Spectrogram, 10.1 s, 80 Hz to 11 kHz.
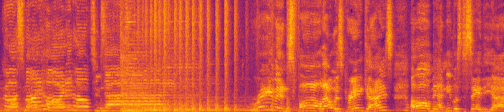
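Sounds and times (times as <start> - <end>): acoustic guitars strummed fast: 2.0 - 7.4
man's voice: 5.0 - 10.0.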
